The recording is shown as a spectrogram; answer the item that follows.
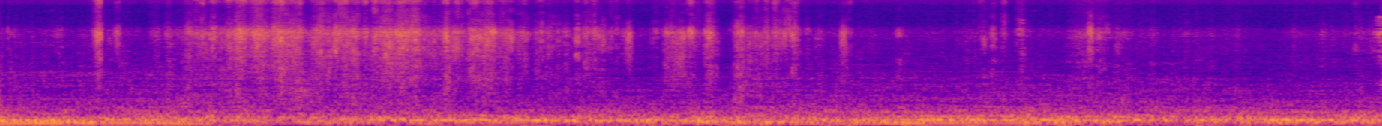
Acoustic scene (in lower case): car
